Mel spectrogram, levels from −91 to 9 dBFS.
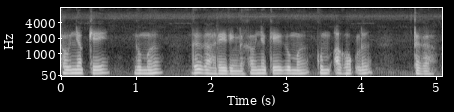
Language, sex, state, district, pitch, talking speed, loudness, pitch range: Wancho, male, Arunachal Pradesh, Longding, 140 Hz, 130 wpm, -15 LUFS, 125-145 Hz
